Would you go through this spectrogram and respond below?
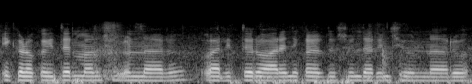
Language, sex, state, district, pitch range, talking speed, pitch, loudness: Telugu, female, Telangana, Mahabubabad, 180-190 Hz, 140 wpm, 185 Hz, -17 LUFS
